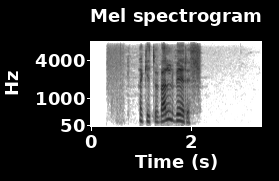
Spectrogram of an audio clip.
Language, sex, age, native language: Icelandic, female, 20-29, Icelandic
